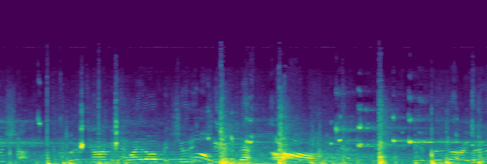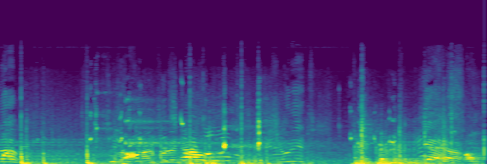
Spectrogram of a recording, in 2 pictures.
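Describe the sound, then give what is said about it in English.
Basketballs bounce with repeated hard thumps as boys play in a school gym. The bounces come in an uneven rhythm, mixed with voices and chatter. “At school, Rice sits in the gym watching the boys playing basketball.”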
